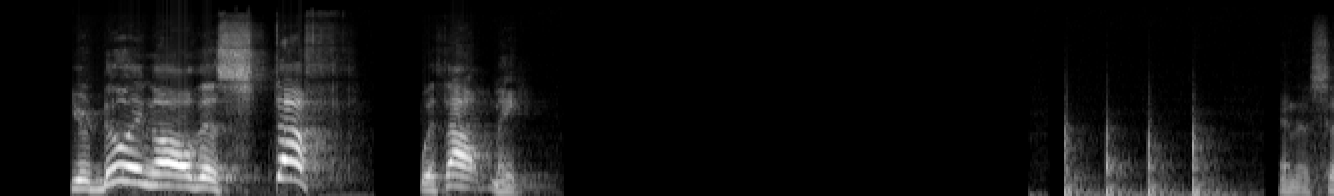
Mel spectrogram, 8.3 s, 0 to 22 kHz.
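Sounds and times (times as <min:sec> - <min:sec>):
speech: 0:00.4 - 0:03.4, 0:08.0 - 0:08.3
firm knocks on a wooden door: 0:06.6 - 0:07.9.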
